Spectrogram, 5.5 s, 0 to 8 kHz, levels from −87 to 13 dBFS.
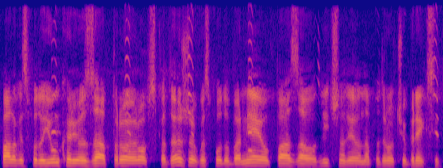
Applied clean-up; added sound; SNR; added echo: neural mask model Resemble Enhance denoiser.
